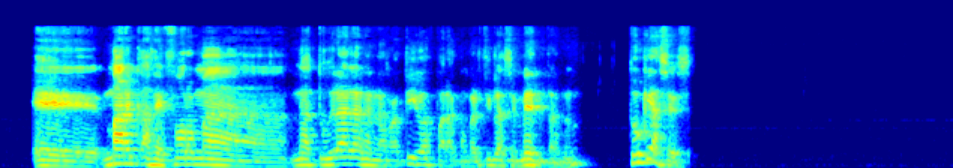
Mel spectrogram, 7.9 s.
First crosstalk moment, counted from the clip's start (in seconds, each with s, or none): none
